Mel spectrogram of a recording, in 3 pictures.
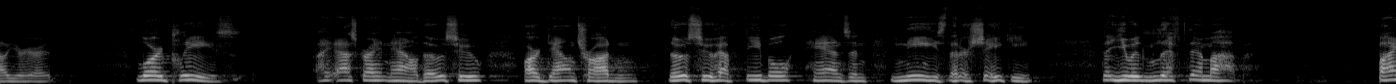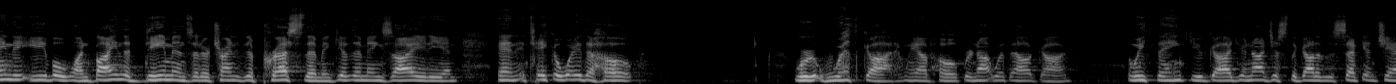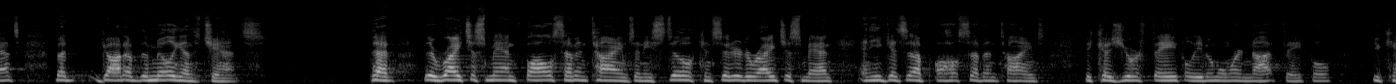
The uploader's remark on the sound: Recorded at Calvary Chapel of Los Alamitos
